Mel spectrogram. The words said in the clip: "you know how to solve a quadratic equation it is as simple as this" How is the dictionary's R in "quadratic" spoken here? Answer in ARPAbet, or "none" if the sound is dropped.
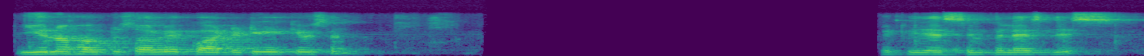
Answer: none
